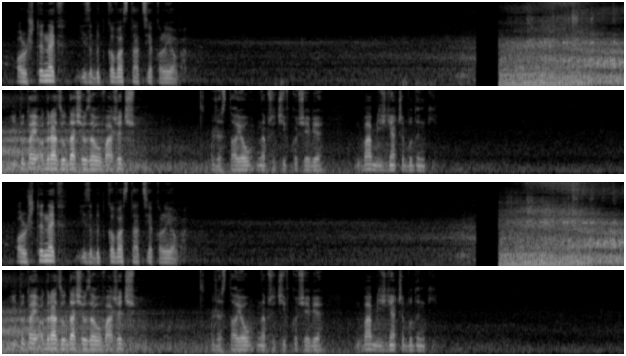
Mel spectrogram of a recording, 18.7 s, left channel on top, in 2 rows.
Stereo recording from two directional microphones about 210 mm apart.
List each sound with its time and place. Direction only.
0.2 s speech: centre (ahead or behind)
6.7 s a sound: 10° right (ahead or behind)
7.7 s vehicle: 40° right (ahead or behind)
8.5 s speech: 10° right (ahead or behind)
11.3 s vehicle: 45° left (ahead or behind)
12.3 s speech: centre (ahead or behind)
